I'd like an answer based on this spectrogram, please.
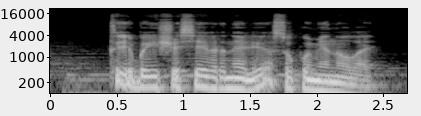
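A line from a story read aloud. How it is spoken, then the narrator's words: Laughing. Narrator (Russian): посмеялась Рэнбоу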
